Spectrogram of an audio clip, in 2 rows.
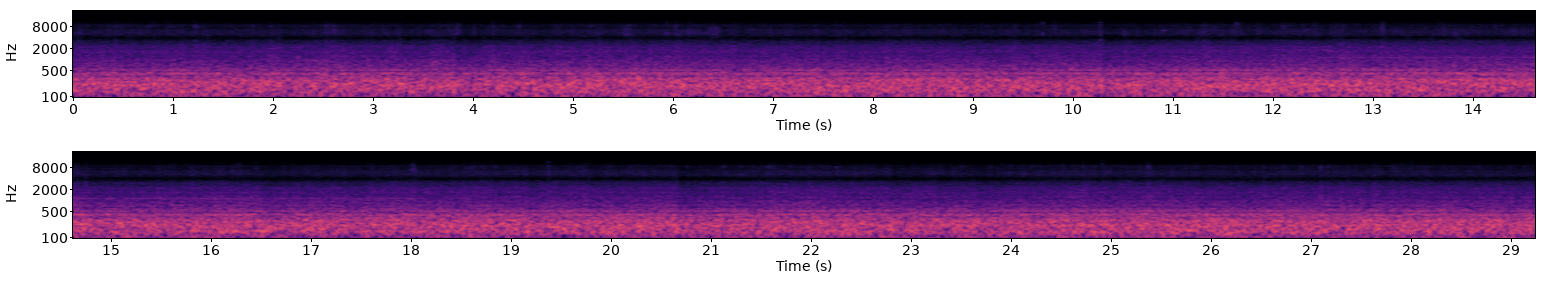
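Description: Steady cabin noise of an Airbus A319 airliner in its climb after takeoff, heard inside the cabin at a window over the wing: a deep, even rush of engines and airflow. A faint steady hum runs through it, with a faint higher tone for a few seconds about halfway.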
